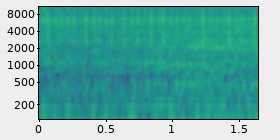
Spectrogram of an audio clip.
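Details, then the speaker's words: Honda Beat FI scooter whose engine seized after running dry of oil, hot after about 10 minutes of idling: a rough, rattly knock on every firing pulse, with smoke still coming out. The piston and piston rings are worn. "Well, for the others, it has an impact on the sound of the engine, making it rough too, so that"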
